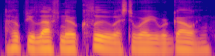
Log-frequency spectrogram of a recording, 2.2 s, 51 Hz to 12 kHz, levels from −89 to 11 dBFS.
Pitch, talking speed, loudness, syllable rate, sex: 105 Hz, 335 wpm, -17 LUFS, 6.8 syllables/s, male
